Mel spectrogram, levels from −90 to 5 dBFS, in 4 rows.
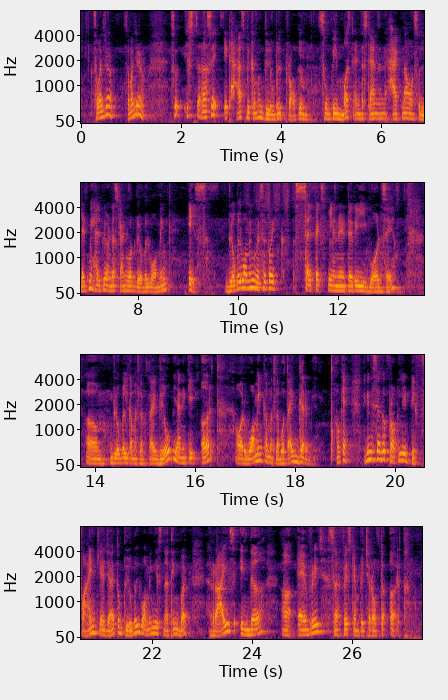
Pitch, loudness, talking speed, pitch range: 125 Hz, -19 LUFS, 185 wpm, 110-150 Hz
